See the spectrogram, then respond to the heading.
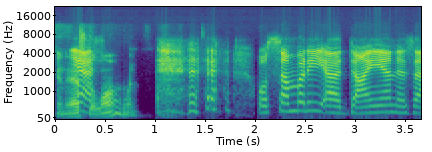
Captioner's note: laughs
